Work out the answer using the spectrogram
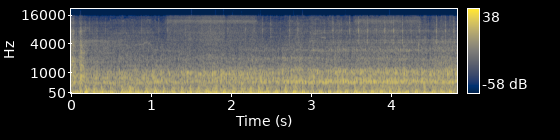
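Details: Royal Enfield Himalayan single-cylinder engine at idle; thumping idle with a faint light ticking on top, described as timing chain tick-tick noise.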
